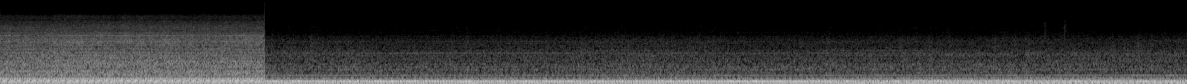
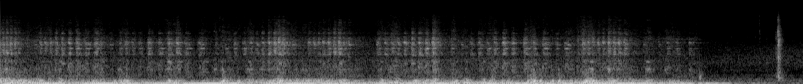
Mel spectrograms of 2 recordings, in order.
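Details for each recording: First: 1967 Ford Galaxie 500 289 V8 at first start and break-in, after a small water leak and power-steering fluid smoke off the exhaust manifold; deep, even V8 rumble with a steady beat, no misses, knocks or hunting, runs real smooth; normal idle. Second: 1967 Ford Galaxie 500 with 289 V8, first start after WD-40 was sprayed down the cylinders: a loud, rough scrubbing racket rides on the engine note. The water pump pulley was rubbing; it was fixed by shaving the pulley and reinstalling it.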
